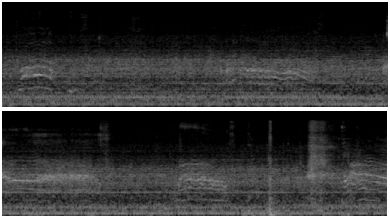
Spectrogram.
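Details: Indoor male cat calling out from hunger as dinner nears: a series of about six insistent meows spaced one to two seconds apart, some rising and some wavering, over steady low background hum.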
